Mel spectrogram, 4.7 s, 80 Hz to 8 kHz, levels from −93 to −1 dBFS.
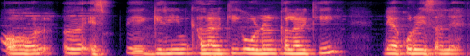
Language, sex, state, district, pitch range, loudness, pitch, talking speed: Hindi, female, Haryana, Charkhi Dadri, 210-230 Hz, -16 LUFS, 220 Hz, 155 wpm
